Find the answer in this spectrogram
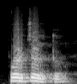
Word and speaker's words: পর্যন্ত: পর্যন্তটা সঠিক উচ্চারণ হচ্ছে কি হবে? পর্যন্ত। কি হবে? ওকার হবে রেপের কারণে। পর রেপটা এখানে র হিসেবে পর, পর জন তো, পর্যন্ত। সঠিক উচ্চারণ হচ্ছে পর্যন্ত।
